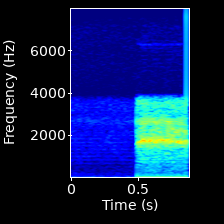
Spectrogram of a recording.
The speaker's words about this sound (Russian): Так, слышу, там у вас, по-моему, телефон или что-то такое пищало.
